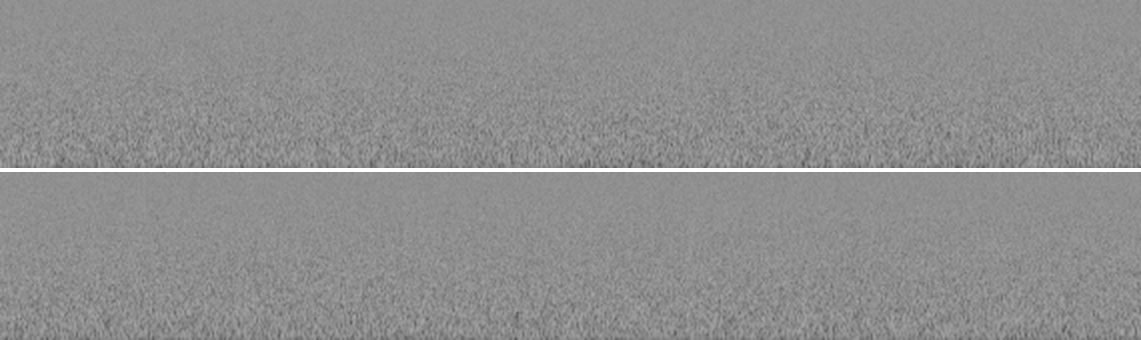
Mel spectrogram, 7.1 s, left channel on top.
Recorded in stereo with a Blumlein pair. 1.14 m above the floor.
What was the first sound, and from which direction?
Only background noise.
